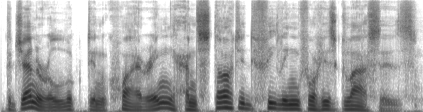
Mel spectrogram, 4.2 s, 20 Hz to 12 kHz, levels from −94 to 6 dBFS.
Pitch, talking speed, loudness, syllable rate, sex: 110 Hz, 140 wpm, -16 LUFS, 4.5 syllables/s, male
